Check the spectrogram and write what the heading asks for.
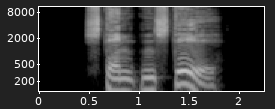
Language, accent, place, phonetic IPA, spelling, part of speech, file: German, Germany, Berlin, [ˌʃtɛndn̩ ˈʃtɪl], ständen still, verb, De-ständen still.ogg
- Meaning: first/third-person plural subjunctive II of stillstehen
